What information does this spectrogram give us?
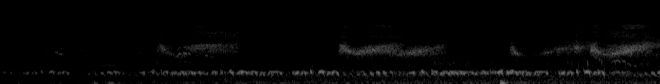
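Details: Black grouse at a lek in Wales, early 2020: a continuous low, bubbling, dove-like rookooing runs throughout, broken by three harsh, hissing sneezes; audio recorded separately from the footage.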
